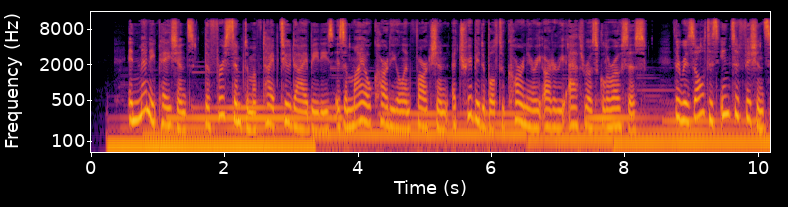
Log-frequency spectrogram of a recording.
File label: narration; Cliff House Audio Voices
